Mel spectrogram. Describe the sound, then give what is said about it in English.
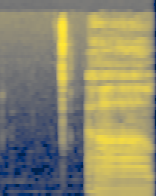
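A single short mouse click, made to open the rest of a text, sounds sharply against near silence and is followed soon after by a voice starting to speak. “I have to click to read the rest of this one.”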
